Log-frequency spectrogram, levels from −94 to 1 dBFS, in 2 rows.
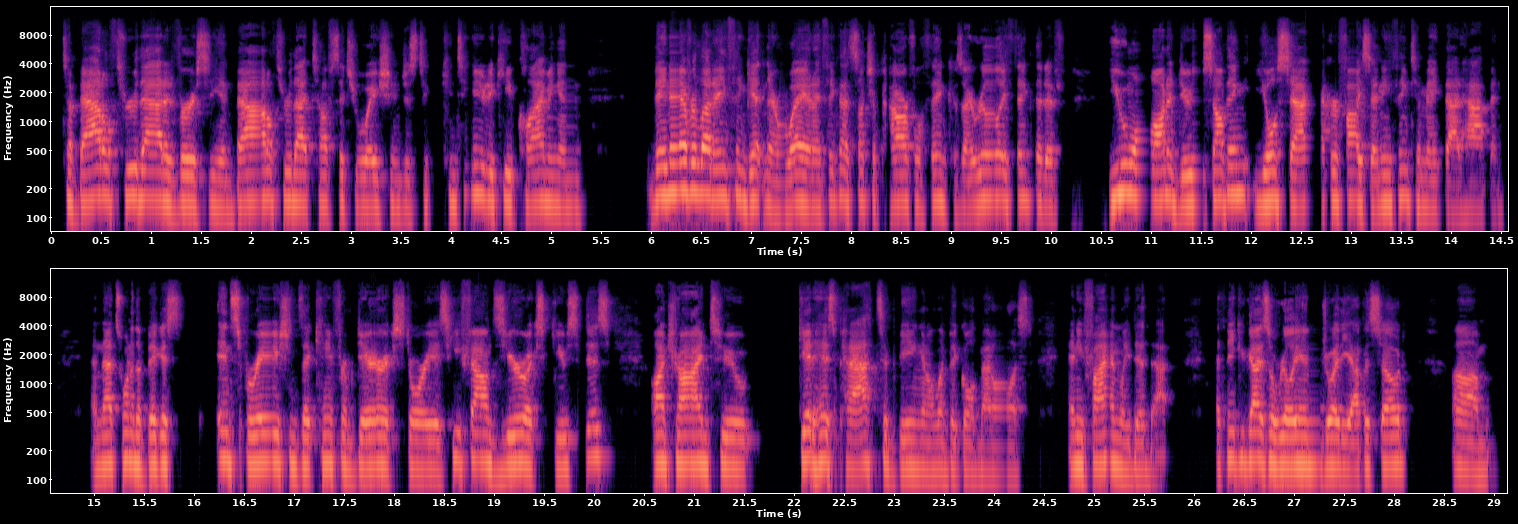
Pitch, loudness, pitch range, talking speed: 140 Hz, -28 LUFS, 130-150 Hz, 200 wpm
